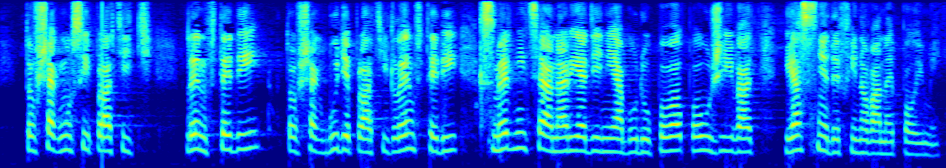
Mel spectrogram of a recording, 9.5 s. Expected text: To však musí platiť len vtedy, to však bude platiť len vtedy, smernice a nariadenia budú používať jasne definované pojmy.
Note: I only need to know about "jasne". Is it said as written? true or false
true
